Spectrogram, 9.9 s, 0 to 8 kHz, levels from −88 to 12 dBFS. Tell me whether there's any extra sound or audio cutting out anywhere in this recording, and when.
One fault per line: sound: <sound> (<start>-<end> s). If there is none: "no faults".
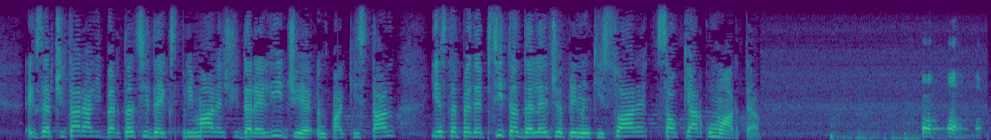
sound: laugh (8.3-9.8 s)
